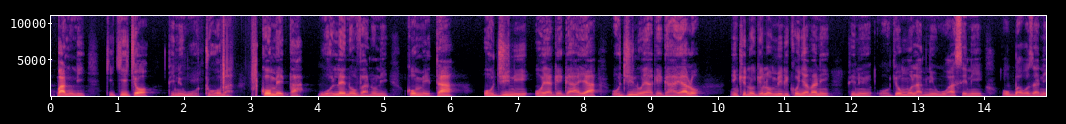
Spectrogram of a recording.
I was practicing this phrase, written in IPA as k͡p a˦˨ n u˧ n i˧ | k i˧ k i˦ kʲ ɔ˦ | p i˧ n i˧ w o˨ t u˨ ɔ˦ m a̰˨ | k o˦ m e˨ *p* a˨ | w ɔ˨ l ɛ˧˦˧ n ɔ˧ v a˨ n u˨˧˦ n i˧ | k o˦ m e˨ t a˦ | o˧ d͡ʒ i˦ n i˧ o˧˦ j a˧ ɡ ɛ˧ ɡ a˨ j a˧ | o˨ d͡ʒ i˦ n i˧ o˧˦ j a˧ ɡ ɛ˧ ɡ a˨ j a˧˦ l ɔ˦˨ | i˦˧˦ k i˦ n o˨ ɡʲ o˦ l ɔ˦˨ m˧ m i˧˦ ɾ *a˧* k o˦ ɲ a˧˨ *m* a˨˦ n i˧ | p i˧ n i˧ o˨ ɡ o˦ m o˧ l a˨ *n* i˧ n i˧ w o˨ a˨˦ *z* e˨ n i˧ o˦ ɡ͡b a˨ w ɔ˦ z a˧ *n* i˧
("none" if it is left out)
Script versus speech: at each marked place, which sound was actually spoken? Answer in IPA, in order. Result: p, i˧, m, m, s, n

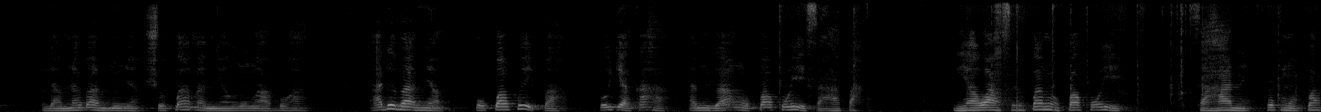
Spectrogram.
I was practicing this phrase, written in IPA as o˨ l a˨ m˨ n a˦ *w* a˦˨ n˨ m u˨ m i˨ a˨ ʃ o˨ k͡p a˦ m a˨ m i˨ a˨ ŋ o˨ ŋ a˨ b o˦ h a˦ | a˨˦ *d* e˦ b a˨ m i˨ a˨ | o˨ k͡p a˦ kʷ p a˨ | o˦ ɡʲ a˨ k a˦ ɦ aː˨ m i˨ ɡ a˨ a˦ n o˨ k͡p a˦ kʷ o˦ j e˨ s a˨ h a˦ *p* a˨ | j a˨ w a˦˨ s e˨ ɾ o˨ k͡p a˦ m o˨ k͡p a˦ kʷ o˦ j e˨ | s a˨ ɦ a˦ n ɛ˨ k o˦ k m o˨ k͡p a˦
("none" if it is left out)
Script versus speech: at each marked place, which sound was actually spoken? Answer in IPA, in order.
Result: b, d, p

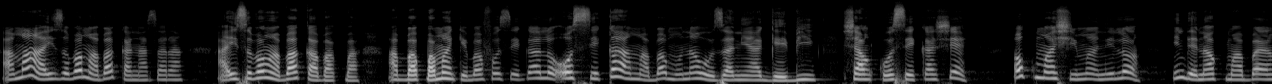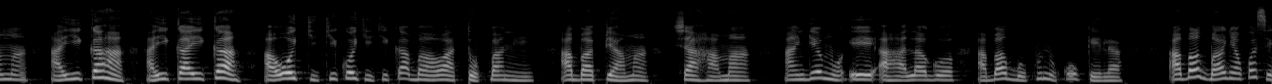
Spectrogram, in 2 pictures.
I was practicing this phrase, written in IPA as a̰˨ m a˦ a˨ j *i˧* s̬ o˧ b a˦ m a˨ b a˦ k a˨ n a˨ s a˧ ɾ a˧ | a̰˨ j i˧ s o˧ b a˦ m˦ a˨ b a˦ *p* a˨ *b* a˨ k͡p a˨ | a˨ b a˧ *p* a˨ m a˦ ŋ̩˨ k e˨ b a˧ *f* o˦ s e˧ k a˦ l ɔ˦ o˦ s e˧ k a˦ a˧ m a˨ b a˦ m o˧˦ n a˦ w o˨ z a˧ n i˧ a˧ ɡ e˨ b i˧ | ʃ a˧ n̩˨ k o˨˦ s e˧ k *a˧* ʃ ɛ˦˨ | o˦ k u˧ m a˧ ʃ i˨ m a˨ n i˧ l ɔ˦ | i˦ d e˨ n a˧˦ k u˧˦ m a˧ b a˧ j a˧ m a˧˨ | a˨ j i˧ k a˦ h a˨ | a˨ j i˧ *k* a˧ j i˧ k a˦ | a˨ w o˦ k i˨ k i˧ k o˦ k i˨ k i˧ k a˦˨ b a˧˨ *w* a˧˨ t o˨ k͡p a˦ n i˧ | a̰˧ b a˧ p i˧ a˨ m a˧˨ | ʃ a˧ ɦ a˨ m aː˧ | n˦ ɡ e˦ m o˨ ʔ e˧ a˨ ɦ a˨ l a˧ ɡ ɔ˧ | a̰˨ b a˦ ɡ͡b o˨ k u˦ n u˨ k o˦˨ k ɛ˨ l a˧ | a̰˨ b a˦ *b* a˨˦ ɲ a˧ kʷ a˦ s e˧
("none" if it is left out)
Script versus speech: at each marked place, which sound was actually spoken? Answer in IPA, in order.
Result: i˧, k, b, k͡p, f, a˧, k, w, ɡ͡b

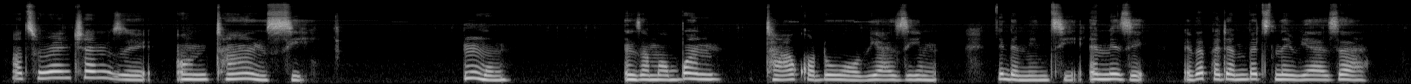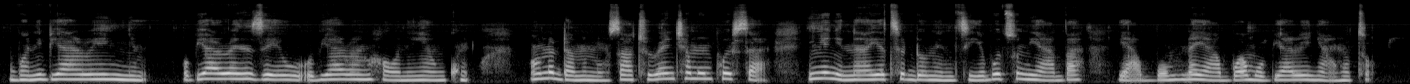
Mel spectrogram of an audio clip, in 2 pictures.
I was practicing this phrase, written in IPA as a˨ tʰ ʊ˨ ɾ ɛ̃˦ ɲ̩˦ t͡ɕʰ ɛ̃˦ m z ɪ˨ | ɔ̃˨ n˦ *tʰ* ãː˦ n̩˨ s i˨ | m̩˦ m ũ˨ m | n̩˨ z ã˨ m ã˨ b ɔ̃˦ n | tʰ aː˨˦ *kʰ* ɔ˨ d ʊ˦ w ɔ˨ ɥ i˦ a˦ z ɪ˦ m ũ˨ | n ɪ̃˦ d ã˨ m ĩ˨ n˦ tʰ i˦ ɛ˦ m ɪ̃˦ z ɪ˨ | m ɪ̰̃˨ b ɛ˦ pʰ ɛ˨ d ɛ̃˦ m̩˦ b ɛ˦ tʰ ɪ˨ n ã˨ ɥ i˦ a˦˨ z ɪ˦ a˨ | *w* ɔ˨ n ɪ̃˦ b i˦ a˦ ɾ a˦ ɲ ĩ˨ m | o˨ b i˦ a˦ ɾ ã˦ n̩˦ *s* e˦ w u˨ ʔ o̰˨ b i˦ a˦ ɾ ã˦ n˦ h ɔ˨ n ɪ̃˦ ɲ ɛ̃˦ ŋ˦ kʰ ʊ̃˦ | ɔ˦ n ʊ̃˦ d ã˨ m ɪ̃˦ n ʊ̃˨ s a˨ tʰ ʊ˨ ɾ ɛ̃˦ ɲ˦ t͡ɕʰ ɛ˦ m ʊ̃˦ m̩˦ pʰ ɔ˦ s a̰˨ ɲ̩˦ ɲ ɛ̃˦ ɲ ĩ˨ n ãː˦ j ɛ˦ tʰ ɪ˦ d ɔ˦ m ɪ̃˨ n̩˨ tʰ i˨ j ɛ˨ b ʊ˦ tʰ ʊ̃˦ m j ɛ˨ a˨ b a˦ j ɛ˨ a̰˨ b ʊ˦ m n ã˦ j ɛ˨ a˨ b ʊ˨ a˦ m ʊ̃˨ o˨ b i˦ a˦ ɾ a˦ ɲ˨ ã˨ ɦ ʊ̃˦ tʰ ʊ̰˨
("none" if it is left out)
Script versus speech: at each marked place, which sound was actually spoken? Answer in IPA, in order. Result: tʰ, kʰ, b, z

